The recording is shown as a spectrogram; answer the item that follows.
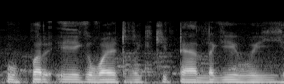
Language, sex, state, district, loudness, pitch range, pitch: Hindi, male, Uttar Pradesh, Shamli, -18 LUFS, 105-115 Hz, 110 Hz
